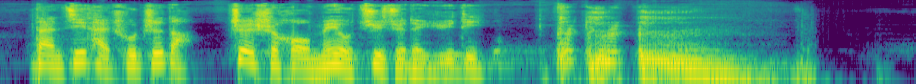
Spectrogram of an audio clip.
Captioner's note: coughing violently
